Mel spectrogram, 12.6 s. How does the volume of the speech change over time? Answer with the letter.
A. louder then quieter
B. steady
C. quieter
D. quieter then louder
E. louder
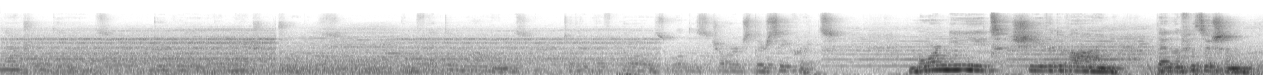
E.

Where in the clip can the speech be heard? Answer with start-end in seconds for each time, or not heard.
0.0-12.5.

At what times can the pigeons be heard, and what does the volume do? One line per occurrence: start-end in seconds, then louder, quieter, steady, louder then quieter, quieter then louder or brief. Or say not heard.
not heard.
